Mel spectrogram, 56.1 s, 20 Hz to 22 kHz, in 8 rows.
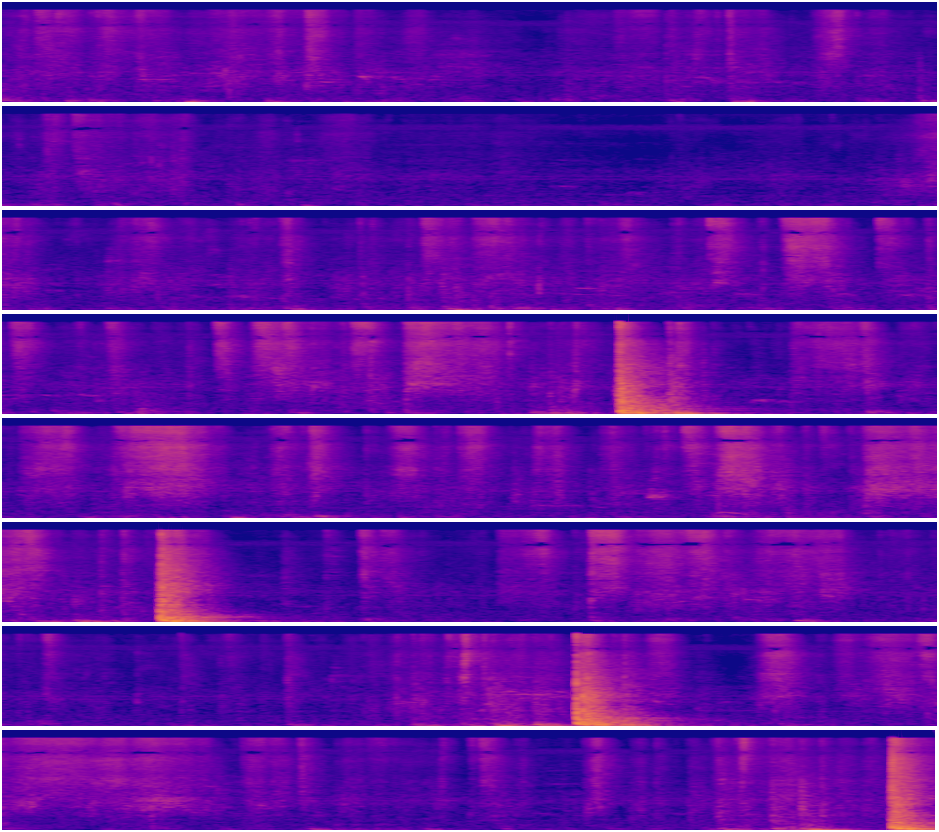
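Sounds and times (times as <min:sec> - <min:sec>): body thudding onto mats: 0:25.6 - 0:26.5, 0:36.2 - 0:37.0, 0:45.9 - 0:47.2, 0:55.7 - 0:56.0.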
